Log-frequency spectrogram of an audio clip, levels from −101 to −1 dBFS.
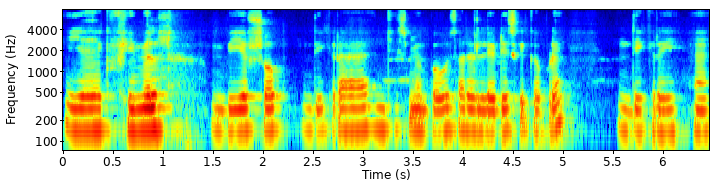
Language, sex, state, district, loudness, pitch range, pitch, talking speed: Hindi, male, Jharkhand, Ranchi, -22 LUFS, 140-150 Hz, 145 Hz, 155 wpm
